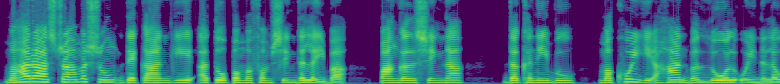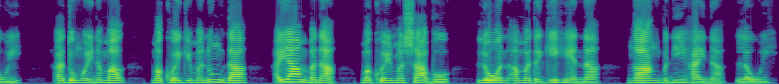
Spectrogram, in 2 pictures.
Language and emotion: Manipuri, neutral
